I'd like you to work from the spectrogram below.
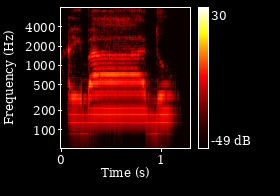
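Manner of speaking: इबादु slowly, long आ held, दु with rounded lips; stretched reading. Shown as a demonstration. Teacher reading the word after drilling the syllable. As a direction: draw out the आ in इबादु. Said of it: "दाल पेश".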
